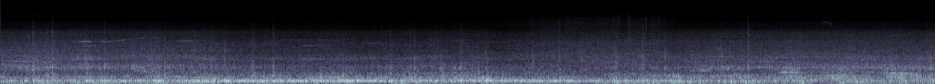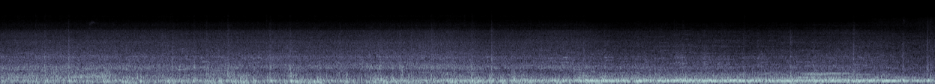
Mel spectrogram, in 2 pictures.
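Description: Casey Jr. Circus Train ride cars rolling along narrow-gauge track, a steady low rumble throughout.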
